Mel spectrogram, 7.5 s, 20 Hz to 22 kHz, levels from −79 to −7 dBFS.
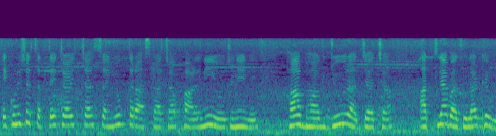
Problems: none marked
